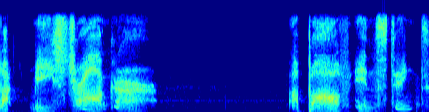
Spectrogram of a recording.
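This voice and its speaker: A raspy, put-on character voice drawls along at a very slow pace. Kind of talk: broken simple speech. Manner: resisting hunger.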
